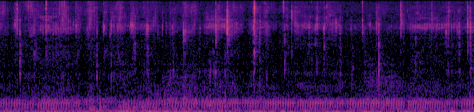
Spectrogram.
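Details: Don Sphynx mother cat Pūkė Chalisa purring while nursing her kittens indoors; a steady, low rumbling purr runs throughout, with soft clicks and small rustles and one or two brighter ticks near the middle.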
